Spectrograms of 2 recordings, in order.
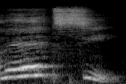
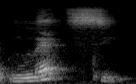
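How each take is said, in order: First: "Let's see" jumps much higher, sung out; sing-song tease. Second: Quiet follow-up. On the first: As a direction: tease the reveal up high. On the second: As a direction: murmur it back down. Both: Shown as a demonstration. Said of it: "teasing build-up to the reading".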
